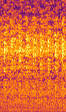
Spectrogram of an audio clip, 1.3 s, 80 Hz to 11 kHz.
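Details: Peugeot 3008 1.6 eHDi 112 hp diesel at idle: a rapid puffing hiss on every firing, worse when driving, with exhaust gases and smoke escaping under the bonnet. Pressure is escaping.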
